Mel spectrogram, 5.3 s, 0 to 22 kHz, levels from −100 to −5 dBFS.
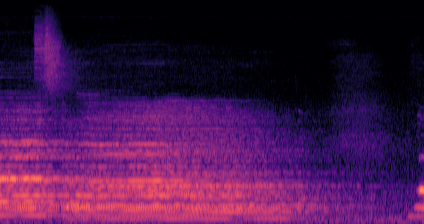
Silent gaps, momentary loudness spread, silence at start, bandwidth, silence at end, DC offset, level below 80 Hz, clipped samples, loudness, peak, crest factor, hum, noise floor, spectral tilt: none; 17 LU; 0 s; 17.5 kHz; 0 s; under 0.1%; -68 dBFS; under 0.1%; -39 LUFS; -22 dBFS; 16 dB; none; -62 dBFS; -6 dB/octave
